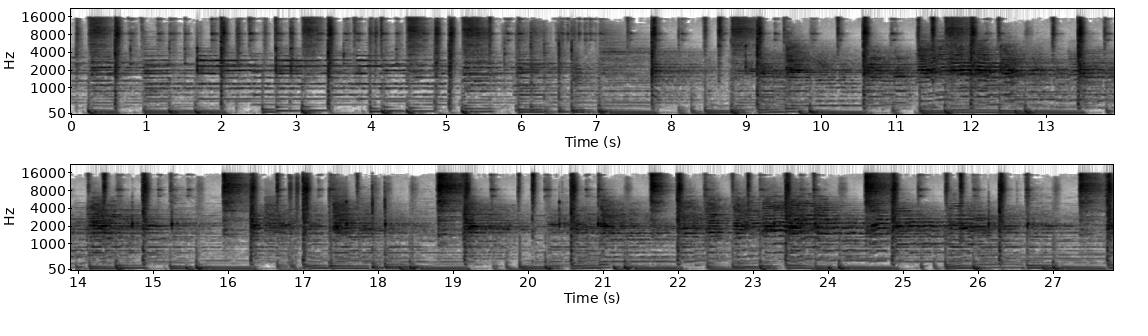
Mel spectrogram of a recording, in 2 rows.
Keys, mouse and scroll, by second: 1.0 s, 3.5 s, 6.2-6.6 scroll down 2, 6.9 shift+middle drag, 7.4 shift+d, 10.7 click, 11.2 click, 11.7-14.7 middle drag, 15.0-15.4 scroll down 2, 15.4-16.5 middle drag, 17.0 shift+middle drag, 17.5-18.5 scroll down 2, 17.7-20.0 middle drag, 20.6 shift+s, 21.8 click, 22.7 shift+s, 23.9 click, 24.2-24.8 middle drag, 25.0 click, 25.6 click, 26.3 middle click, 26.6 click, 27.1 click, 27.6 scroll up 2.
